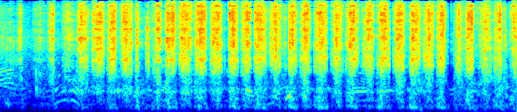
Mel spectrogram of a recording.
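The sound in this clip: Rhythmic scraping from working the surface of a cement, sand and soil planter mix in a workshop: many fast, even rasping strokes, loud and steady throughout.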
